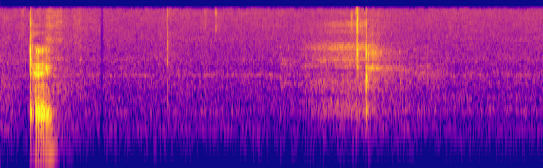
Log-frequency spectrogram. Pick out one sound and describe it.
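A card is set down on a table with a soft tap.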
